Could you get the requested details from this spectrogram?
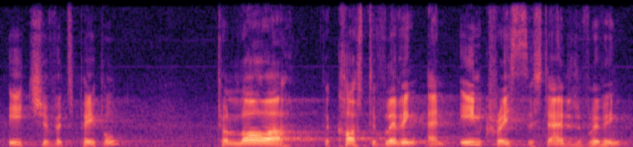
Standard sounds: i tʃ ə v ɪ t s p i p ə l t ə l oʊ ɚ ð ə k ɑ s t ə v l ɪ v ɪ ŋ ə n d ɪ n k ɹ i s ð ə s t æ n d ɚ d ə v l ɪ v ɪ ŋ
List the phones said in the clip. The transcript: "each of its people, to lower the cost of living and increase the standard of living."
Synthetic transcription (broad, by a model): i tʃ ə v ɪ t s p i p ə l t ə l oʊ ɚ ð ə k ɑ s t ə v l ɪ v ɪ ŋ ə n ɪ n k ɹ i s ð ə s t æ n d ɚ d ə v l ɪ v ɪ ŋ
